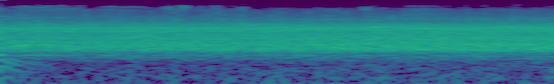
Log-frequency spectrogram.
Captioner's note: crowd cheering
